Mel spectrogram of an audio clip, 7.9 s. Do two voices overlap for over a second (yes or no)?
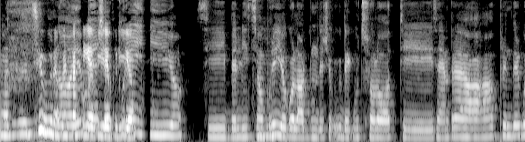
yes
